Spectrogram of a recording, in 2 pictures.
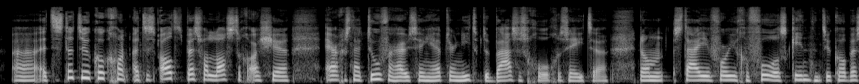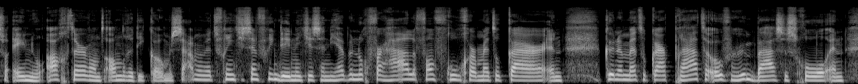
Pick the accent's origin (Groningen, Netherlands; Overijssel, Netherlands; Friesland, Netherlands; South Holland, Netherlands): Overijssel, Netherlands; Deventer; Nou, ik ben geboren in Deventer, maar ik woonde in een dorpje naast Deventer.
